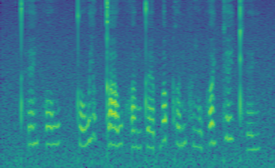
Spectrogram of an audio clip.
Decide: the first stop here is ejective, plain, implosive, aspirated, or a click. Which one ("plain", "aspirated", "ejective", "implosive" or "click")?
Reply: aspirated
